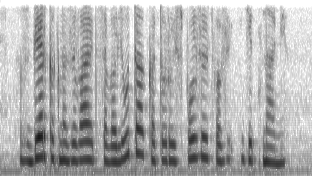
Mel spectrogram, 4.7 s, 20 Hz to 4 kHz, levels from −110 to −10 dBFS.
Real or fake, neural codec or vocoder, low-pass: fake; codec, 16 kHz, 16 kbps, FunCodec, trained on Chinese and English, 50 frames a second; 3.6 kHz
